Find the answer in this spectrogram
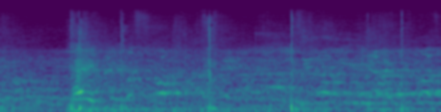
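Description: A basketball bouncing on a hard court: a handful of sharp, irregularly spaced bounces, the loudest one just under a second in, among players' voices.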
